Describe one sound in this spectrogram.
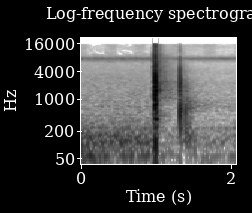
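A crossbow fires with a sharp snap.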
